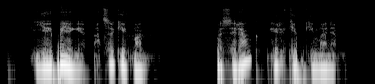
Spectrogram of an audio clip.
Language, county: Lithuanian, Alytus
